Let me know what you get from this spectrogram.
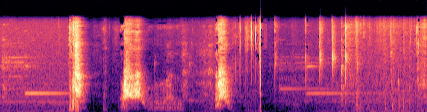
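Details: Boston Terrier; bark; alert barking in reaction to the doorbell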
